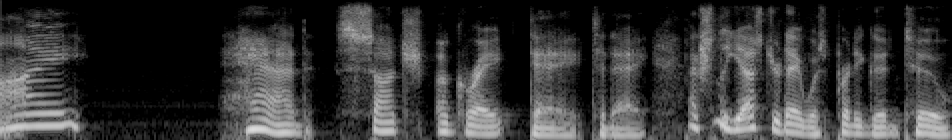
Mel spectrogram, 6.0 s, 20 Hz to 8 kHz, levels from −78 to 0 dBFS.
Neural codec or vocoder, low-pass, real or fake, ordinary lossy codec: none; 7.2 kHz; real; Opus, 24 kbps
